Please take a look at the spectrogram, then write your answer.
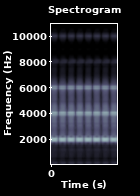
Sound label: tone seek, weapons turret; Quake 4 Alpha; id software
